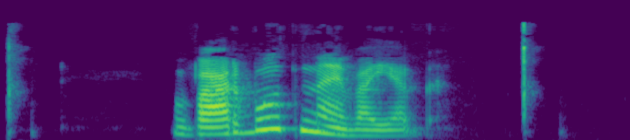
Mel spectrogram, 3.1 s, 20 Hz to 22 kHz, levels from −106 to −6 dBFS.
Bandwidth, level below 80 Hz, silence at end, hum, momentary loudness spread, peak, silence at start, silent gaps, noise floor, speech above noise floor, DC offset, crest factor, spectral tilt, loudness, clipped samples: 11.5 kHz; -80 dBFS; 1.1 s; none; 16 LU; -4 dBFS; 0.85 s; none; under -90 dBFS; over 65 dB; under 0.1%; 24 dB; -3.5 dB/octave; -25 LUFS; under 0.1%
